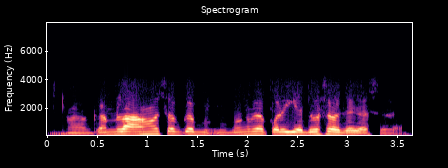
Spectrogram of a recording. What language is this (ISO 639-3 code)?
mai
